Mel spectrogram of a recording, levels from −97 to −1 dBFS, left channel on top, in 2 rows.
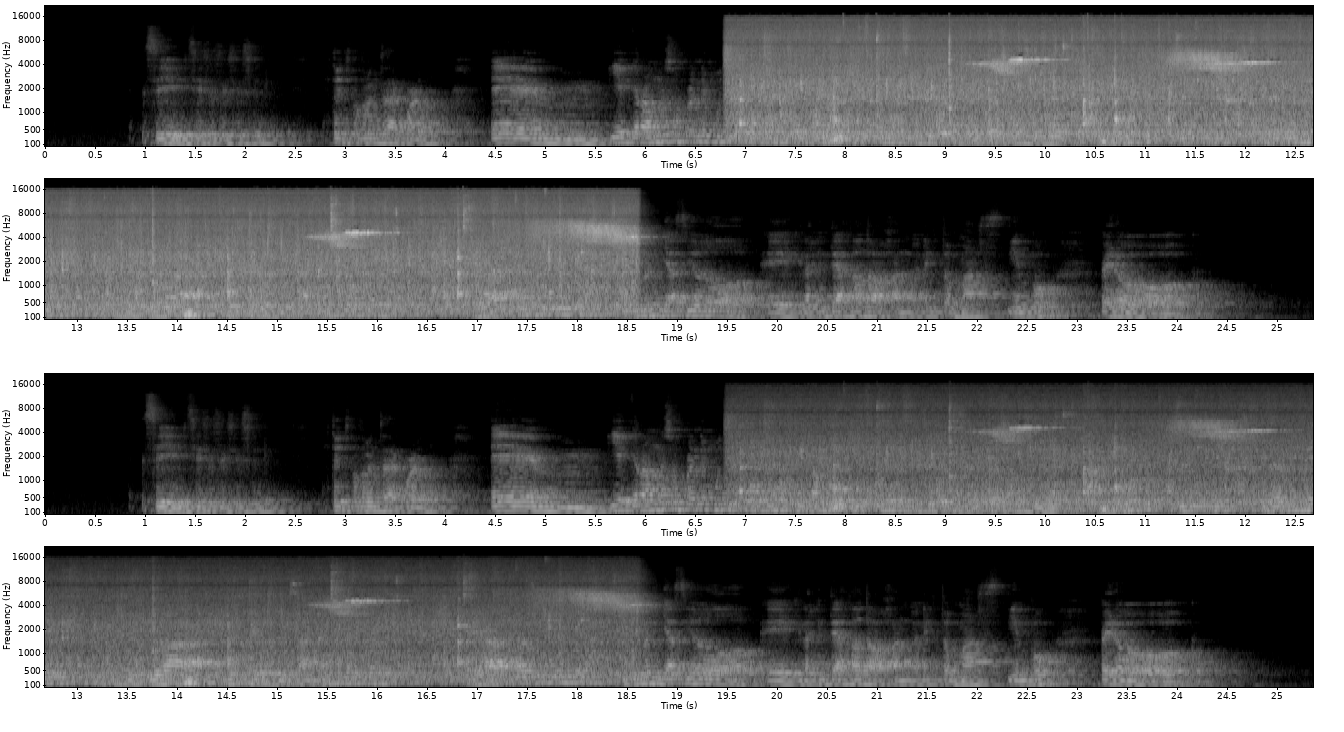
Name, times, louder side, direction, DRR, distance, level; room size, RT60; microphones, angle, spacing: voice 1, 1.0-2.2 2.9-3.9 4.4-11.0 11.3-11.8 12.1-12.8 13.1-16.0 16.9-18.1 18.4-24.2, right 1 dB, 35° right, -4 dB, 2.5 m, -43 dB
sound 1, 6.8-18.6, left 9 dB, 40° left, 0.4 m, -34 dB
10.5 x 9.2 x 3.5 m, 1.3 s
head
